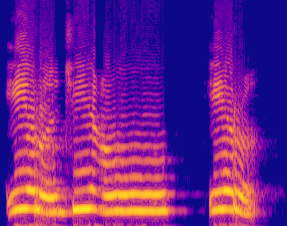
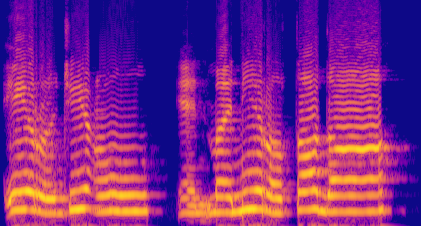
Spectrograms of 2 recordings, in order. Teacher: the ra is pronounced with Tafkheem, heavy, when preceded by a Hamzatul Wasl. If we start on the Hamzatul Wasl with the kasra, or if we continue from the previous word, in both cases we will read ra heavy.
